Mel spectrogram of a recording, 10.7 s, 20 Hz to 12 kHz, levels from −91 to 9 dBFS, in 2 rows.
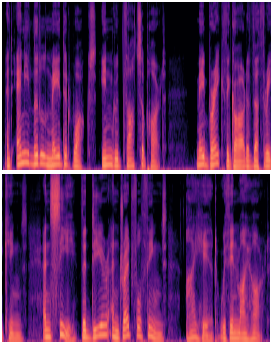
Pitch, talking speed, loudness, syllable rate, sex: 130 Hz, 170 wpm, -20 LUFS, 3.8 syllables/s, male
